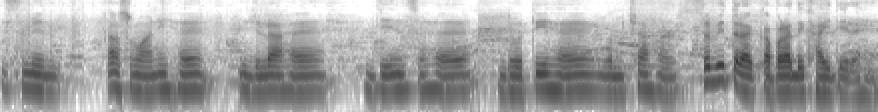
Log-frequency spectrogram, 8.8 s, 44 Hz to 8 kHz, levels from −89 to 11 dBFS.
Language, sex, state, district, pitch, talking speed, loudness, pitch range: Hindi, male, Bihar, Vaishali, 125 Hz, 130 wpm, -24 LUFS, 120-130 Hz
